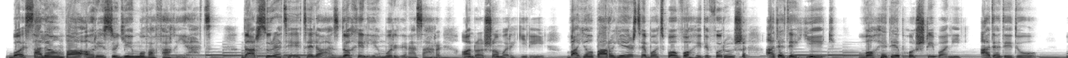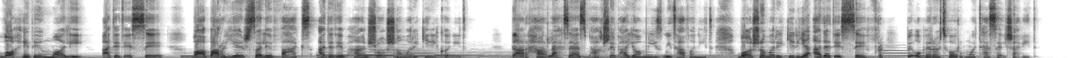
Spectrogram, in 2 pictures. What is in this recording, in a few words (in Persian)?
صدا خانم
